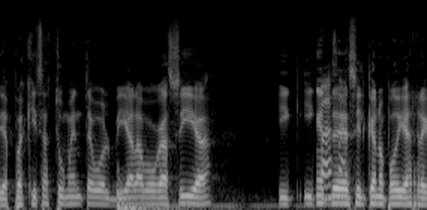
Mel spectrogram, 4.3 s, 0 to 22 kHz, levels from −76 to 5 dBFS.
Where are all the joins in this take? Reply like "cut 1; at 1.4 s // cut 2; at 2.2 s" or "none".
cut 1; at 3.2 s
